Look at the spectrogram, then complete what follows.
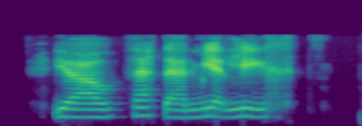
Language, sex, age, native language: Icelandic, female, 7, Icelandic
